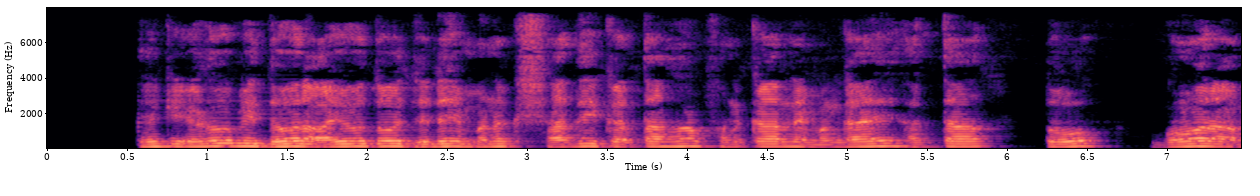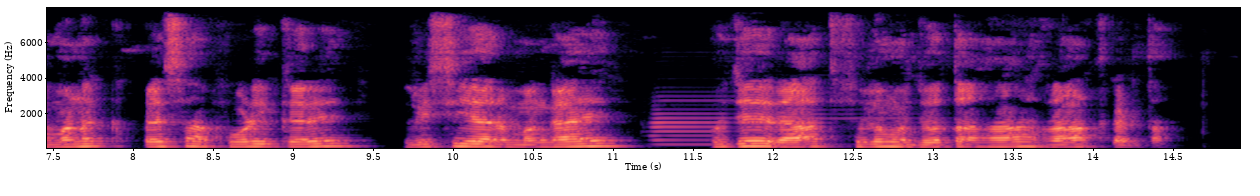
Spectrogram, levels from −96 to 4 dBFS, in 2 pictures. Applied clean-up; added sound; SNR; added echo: neural mask model DeepFilterNet 3.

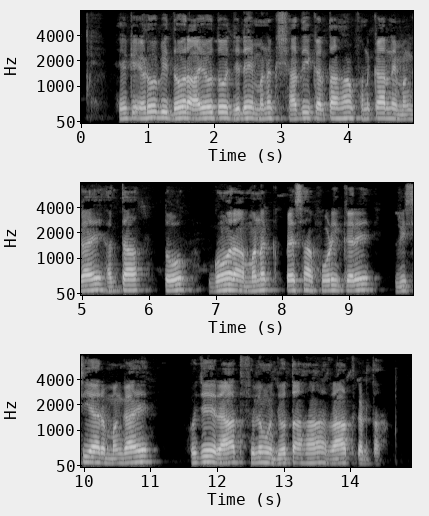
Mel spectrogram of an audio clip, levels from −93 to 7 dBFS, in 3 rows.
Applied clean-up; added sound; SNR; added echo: none; none; none; none.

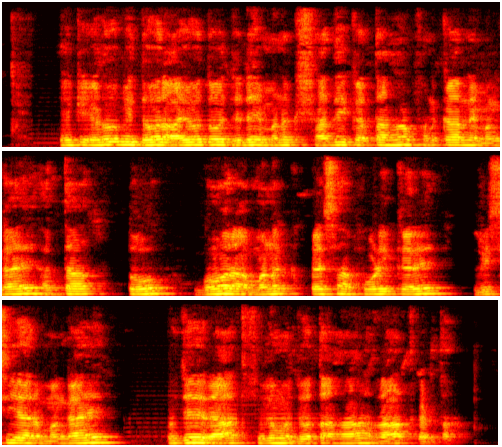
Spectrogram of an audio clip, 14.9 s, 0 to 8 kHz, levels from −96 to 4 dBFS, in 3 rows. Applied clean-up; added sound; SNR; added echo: neural separator model SepFormer DNS4.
